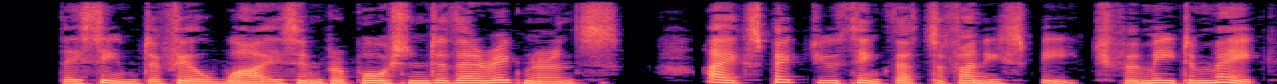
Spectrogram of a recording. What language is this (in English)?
English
